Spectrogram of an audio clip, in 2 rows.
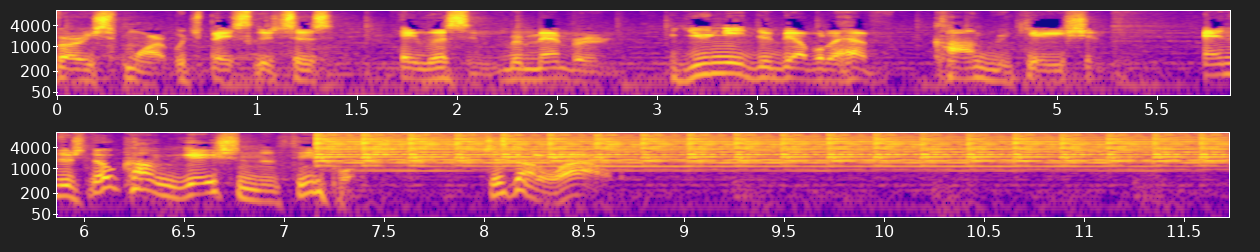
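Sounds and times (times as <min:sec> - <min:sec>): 
speech: 0:00.0 - 0:08.7
stock exchange opening bell ringing: 0:07.2 - 0:11.7.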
